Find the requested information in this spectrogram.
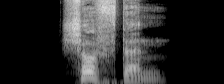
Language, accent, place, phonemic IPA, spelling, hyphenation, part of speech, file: German, Germany, Berlin, /ˈʃʊftən/, Schuften, Schuf‧ten, noun, De-Schuften.ogg
- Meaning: 1. gerund of schuften 2. dative plural of Schuft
